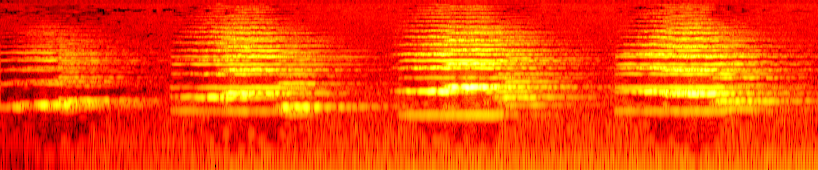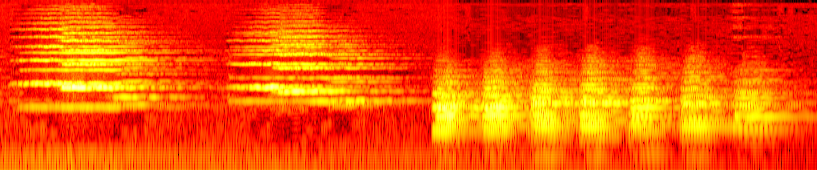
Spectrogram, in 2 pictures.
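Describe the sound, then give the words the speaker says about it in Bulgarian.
Trains bound for Vienna and Munich sound their horns as they depart a station at the same time, after the station master raises his staff: five long, swelling harmonic blasts follow one another, then a rapid run of shorter pulsing toots closes the sequence. No one speaks. “Началник гарата издига своя жезъл. Влаковете потеглят едновременно.”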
